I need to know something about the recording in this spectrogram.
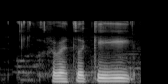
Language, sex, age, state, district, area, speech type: Goan Konkani, female, 45-60, Goa, Murmgao, urban, spontaneous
